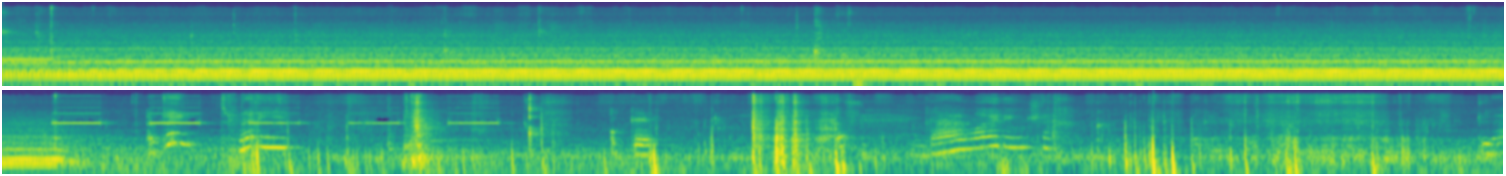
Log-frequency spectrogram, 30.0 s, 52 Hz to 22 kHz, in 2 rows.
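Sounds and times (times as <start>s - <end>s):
microwave oven humming: 0.0s - 21.5s.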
